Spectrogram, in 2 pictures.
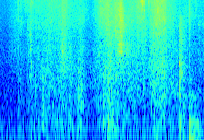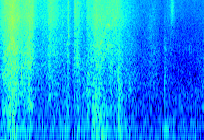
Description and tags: Fast-dressing-and-undressing-jacket
Dressing and undressing autumn jacket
